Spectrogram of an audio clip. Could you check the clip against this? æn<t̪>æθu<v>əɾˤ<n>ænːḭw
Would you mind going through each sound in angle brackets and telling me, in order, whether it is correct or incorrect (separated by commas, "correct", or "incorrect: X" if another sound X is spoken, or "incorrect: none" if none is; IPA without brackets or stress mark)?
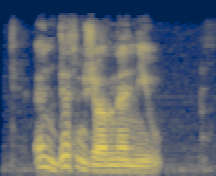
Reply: incorrect: d̪, incorrect: ʒ, correct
